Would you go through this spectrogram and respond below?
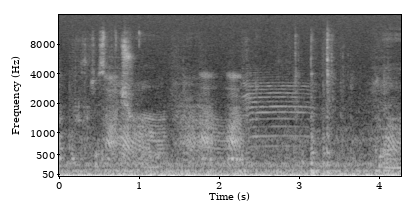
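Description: A sheep bleats several times in Minecraft, short nasal calls scattered through the clip, mixed with close, hushed voices talking over the game at night.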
